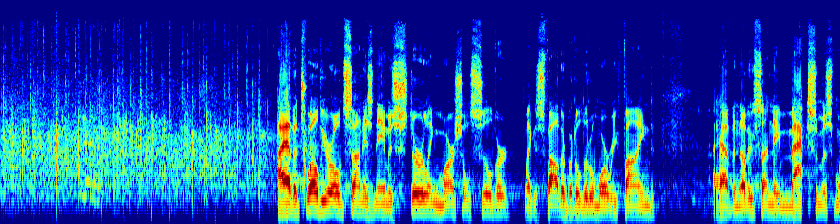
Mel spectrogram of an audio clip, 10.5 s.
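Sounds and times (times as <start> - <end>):
audience applause: 0.0 - 3.5
speech: 3.4 - 10.4.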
